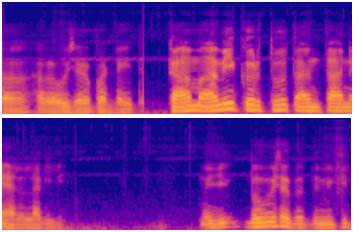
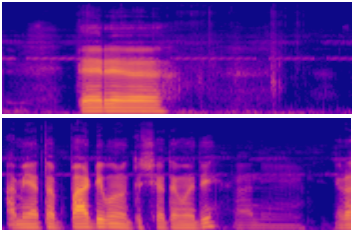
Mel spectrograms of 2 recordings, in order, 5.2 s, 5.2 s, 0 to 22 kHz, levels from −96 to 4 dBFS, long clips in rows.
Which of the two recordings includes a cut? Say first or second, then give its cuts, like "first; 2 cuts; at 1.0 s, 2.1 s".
first; 1 cut; at 1.0 s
